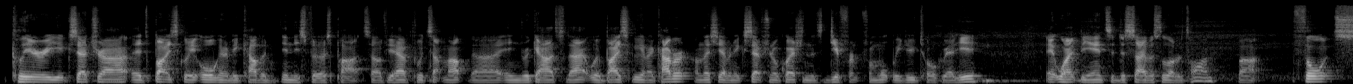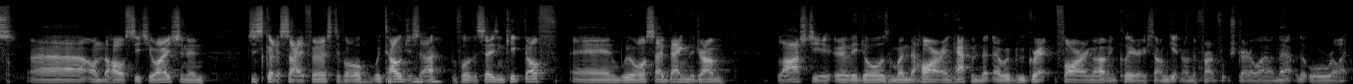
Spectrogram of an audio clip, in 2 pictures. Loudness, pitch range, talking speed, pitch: -30 LUFS, 100-115 Hz, 260 wpm, 105 Hz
